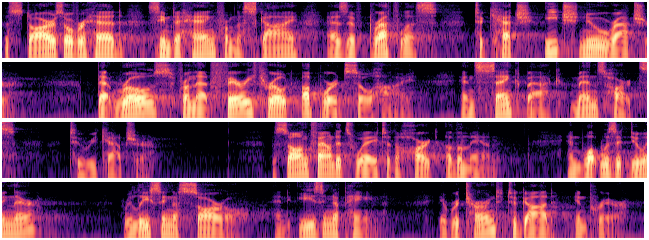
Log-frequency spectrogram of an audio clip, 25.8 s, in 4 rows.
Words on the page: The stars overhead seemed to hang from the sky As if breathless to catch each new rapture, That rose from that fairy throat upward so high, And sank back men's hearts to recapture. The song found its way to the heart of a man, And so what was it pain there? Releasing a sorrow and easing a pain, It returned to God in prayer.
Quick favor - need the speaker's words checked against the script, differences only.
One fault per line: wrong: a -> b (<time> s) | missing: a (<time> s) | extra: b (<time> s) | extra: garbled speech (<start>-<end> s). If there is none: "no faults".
missing: so (18.7 s)
wrong: pain -> doing (19.2 s)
